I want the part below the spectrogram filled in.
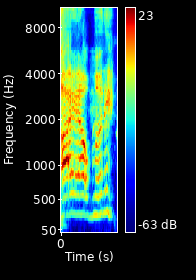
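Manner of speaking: slow drawled "Buyout money" in the impression voice; Sam Pittman impression. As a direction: repeat the line on request, drawn out. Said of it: "Do that again".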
